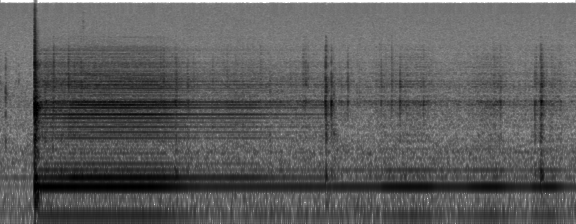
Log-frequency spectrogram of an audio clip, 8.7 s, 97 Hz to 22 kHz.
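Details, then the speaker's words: Conar Signal Tracer Model 230 in audio mode, probe input grounded: a steady low hum with a buzzy overtone remains after a click. It drops way down in radio mode, so the owner now doubts it is power-supply hum; source unknown. "So the hum appears to have gone, and you think if it was a power supply hum, you'd still hear it. There's a slight hum in this. So I was wrong about that. The source of the hum is something else."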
